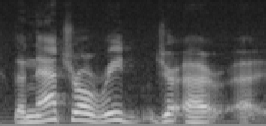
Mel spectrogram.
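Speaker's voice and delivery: ordinary delivery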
